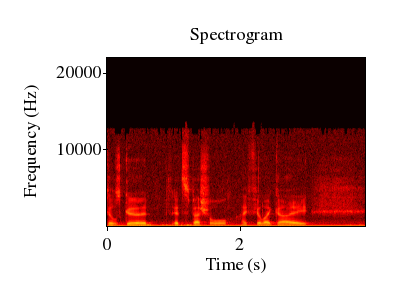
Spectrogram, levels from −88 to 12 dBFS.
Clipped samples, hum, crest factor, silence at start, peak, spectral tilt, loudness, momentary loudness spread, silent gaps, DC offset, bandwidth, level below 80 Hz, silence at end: under 0.1%; 60 Hz at -40 dBFS; 18 dB; 0 s; -14 dBFS; -5 dB/octave; -33 LUFS; 11 LU; none; under 0.1%; 13 kHz; -40 dBFS; 0 s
